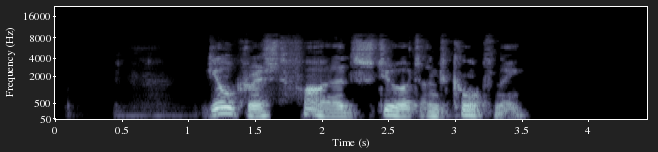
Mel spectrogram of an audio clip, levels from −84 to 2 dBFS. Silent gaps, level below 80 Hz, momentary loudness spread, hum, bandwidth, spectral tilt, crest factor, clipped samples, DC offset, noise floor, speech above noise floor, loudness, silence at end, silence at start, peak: none; -60 dBFS; 12 LU; none; 9.2 kHz; -5.5 dB/octave; 16 dB; under 0.1%; under 0.1%; -58 dBFS; 33 dB; -26 LUFS; 0.9 s; 1.15 s; -10 dBFS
